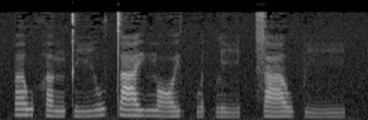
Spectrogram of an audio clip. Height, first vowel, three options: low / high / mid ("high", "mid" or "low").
low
